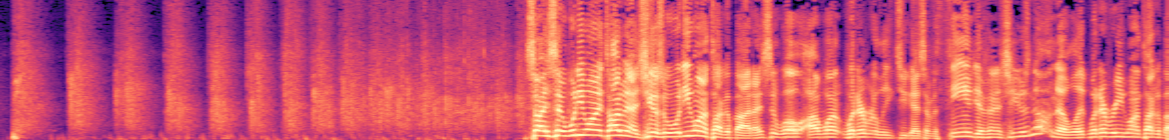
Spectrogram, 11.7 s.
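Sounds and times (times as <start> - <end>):
audience rhythmic clapping: 0.0 - 6.1
speech: 5.3 - 11.6.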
